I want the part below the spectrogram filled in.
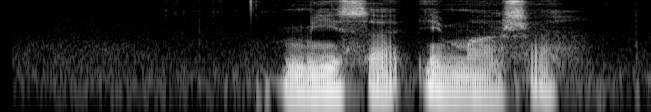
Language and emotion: Russian, neutral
